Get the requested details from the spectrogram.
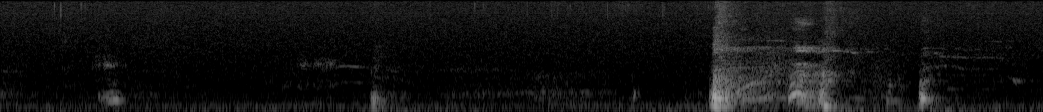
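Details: Painful cough from a recently caught cold: a few short cough bursts with nose blowing, and a female cat meowing faintly in the background.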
